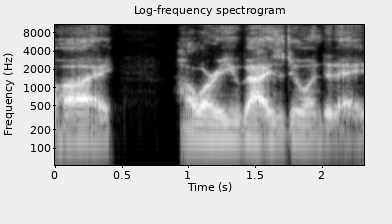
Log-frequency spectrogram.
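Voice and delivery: very low, hoarse and gruff, soft voice. Showing how a greeting will sound with allergies: gruff hoarse voice. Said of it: "so I'm gonna sound a little gruff".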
